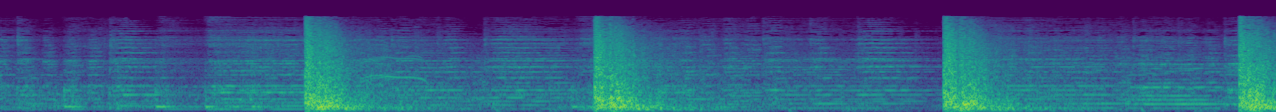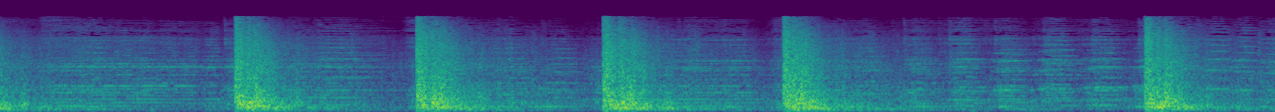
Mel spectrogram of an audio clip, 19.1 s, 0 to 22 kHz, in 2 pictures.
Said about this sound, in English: That was a live recording of his 1812 overture by the Japanese Army, complete with real howitzer cannons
